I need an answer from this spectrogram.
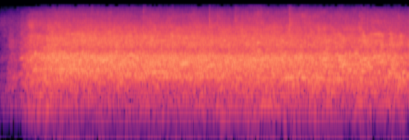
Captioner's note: audience laughing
